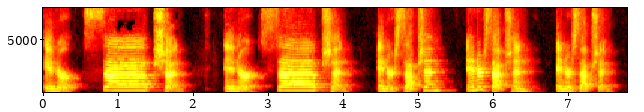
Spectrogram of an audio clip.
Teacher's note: The bigger point here that you need to remember is syllable stress. You need to stress the sep towards the end of that word. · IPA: /ˌɪn.tɚˈsɛp.ʃən/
